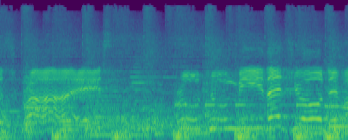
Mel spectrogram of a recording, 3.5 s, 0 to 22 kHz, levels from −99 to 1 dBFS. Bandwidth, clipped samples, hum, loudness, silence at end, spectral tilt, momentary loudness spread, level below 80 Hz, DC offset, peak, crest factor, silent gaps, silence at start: 19 kHz; under 0.1%; none; -24 LUFS; 0 s; -5 dB/octave; 8 LU; -34 dBFS; under 0.1%; -8 dBFS; 16 dB; none; 0 s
